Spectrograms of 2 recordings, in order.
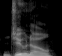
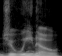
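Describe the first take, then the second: First: The name is said with two syllables. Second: The name is said with three syllables. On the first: The speaker calls it right. "I've always called Juno Juno" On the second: The speaker calls it wrong. "the guy called it Juino the whole time"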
